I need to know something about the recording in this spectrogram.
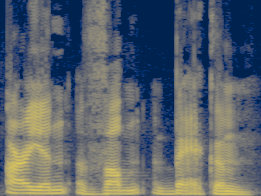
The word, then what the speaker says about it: Arjen van Berkum: Properly pronunciation is Arian von Beckham.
